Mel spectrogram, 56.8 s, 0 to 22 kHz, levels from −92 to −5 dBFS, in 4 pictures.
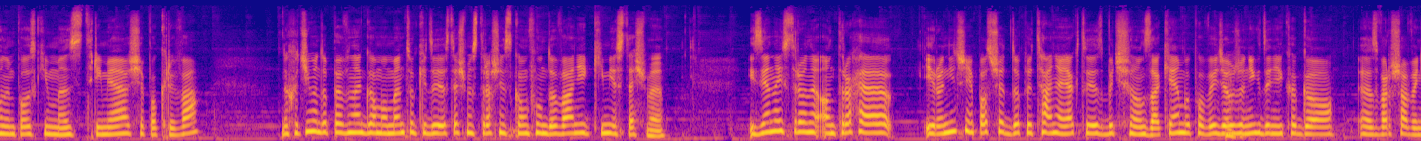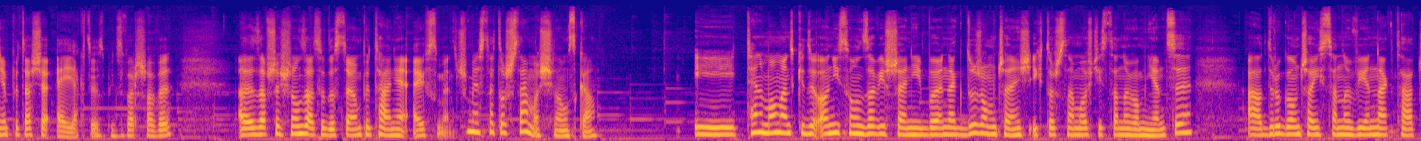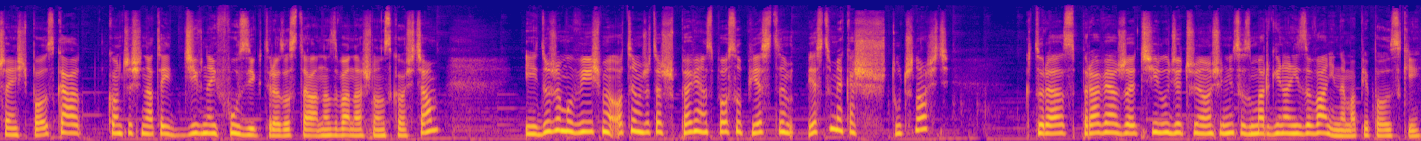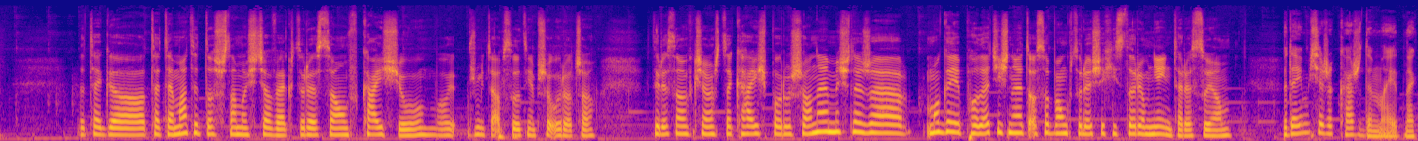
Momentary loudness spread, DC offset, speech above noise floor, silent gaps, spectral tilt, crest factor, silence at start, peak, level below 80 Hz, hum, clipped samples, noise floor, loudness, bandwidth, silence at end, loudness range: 7 LU; under 0.1%; 29 dB; none; -4.5 dB/octave; 18 dB; 0 s; -2 dBFS; -52 dBFS; none; under 0.1%; -48 dBFS; -20 LUFS; 17.5 kHz; 0 s; 4 LU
